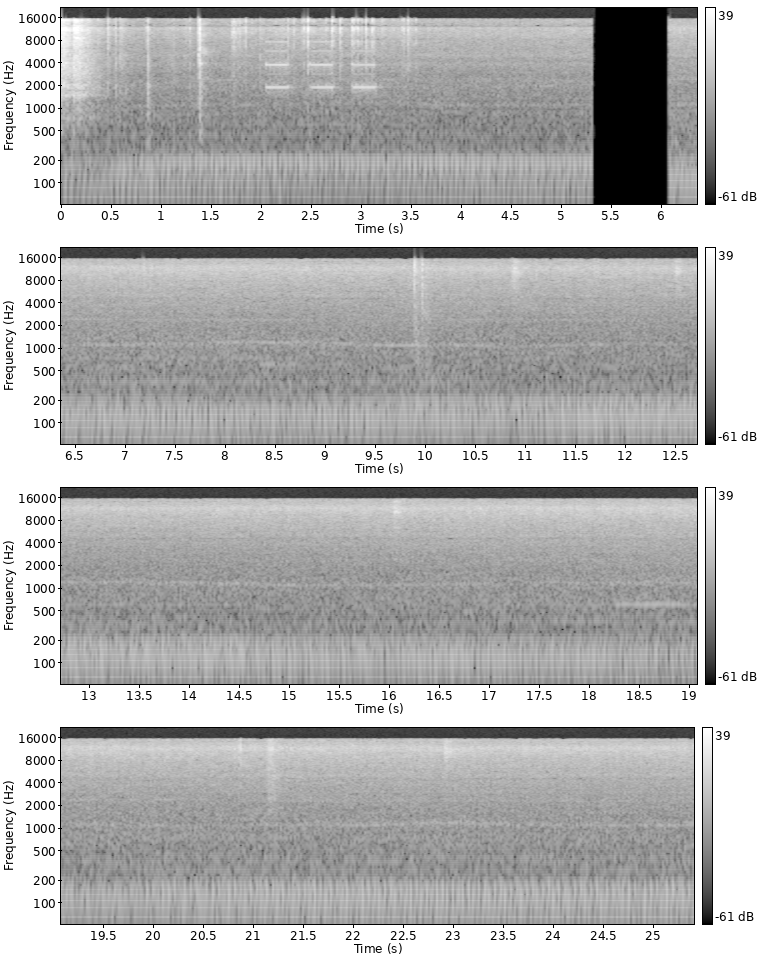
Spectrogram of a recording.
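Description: Mercedes-Benz car engine catching at the start and settling into a steady idle. Three short electronic beeps sound about two seconds in, and the sound cuts out for about half a second near the six-second mark before the idle carries on.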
